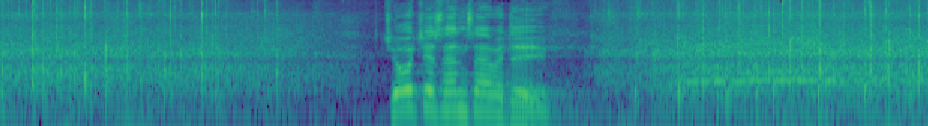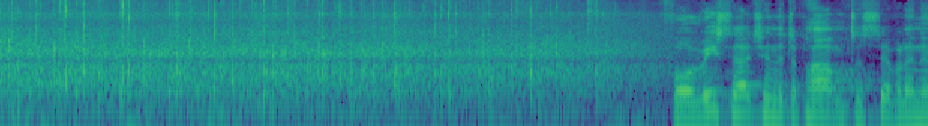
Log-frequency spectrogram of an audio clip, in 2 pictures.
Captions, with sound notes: Georgia Sanxaridou. (AUDIENCE CHEERING AND APPLAUDING) For research in the Department of Civil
